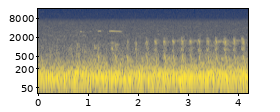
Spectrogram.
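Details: A first-cross maskati chukar partridge calls with a quickening series of short, clucking chuk notes that become steady and rhythmic. A heavy low rumble runs underneath.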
